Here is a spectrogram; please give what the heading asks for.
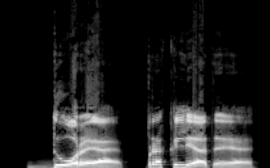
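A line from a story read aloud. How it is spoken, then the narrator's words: Roar. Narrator (Russian): взревел сир Джорах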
